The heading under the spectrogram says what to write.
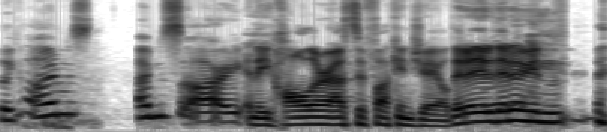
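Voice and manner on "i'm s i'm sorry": tearful, weepy voice, very high and drawn out. Retelling a TV scene where a lady finally apologizes: imitating a tearful apology. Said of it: "the lady's in fucking tears".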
